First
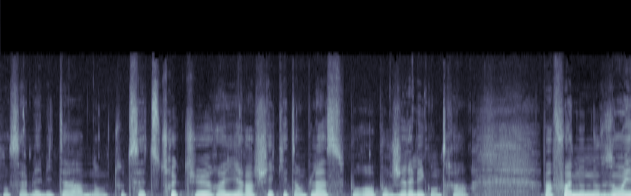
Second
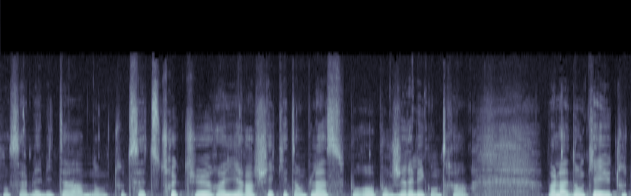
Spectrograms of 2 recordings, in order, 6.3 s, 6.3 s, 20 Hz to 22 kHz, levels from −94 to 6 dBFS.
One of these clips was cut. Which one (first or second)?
first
